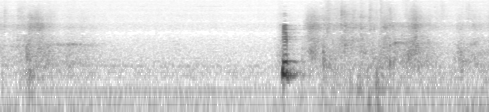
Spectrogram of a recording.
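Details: Female Staffordshire Bull Terrier doing as asked in anticipation of a treat: after a quiet stretch, one abrupt loud bark, then soft whimpering noises and a faint voice.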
